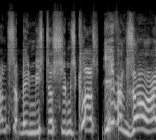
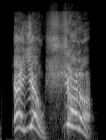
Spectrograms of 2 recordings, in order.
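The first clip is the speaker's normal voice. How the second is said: tough-talking schoolyard bully voice; 4 semitones higher than usual. Showing off different voices, tough guy bully voice. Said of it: "When I talked like a tough guy bully".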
